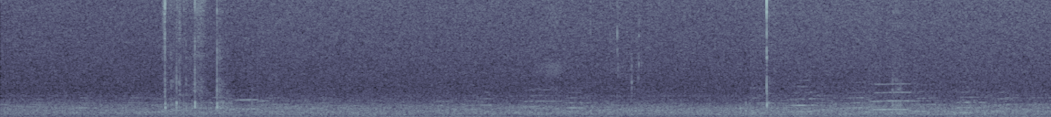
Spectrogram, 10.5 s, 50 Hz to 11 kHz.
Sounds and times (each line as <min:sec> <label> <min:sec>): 0:07.8 traditional brass ensemble 0:10.5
